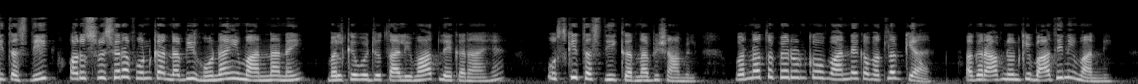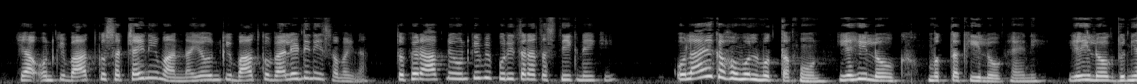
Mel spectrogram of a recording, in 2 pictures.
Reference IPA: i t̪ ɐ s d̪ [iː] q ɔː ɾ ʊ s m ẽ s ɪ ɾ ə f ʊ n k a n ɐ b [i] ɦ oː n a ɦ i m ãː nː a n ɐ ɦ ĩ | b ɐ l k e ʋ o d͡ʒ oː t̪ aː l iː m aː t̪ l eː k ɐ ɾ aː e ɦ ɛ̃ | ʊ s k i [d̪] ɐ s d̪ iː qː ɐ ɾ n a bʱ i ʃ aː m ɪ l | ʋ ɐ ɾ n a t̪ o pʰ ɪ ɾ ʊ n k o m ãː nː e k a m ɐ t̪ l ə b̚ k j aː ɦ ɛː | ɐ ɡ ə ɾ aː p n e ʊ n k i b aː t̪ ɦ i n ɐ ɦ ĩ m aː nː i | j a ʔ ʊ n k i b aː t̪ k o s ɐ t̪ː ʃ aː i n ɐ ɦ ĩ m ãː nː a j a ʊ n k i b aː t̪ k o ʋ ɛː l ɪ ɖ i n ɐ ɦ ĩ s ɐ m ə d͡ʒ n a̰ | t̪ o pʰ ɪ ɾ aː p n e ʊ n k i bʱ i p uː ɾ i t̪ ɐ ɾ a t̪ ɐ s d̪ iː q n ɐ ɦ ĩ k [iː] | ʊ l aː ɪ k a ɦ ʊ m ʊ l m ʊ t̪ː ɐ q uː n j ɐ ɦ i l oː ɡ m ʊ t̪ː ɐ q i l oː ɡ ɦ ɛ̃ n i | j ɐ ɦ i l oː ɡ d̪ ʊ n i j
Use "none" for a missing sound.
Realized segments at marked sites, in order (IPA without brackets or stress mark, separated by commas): iː, i, t̪, iː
